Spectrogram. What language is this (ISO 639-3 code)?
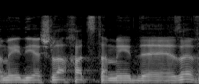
heb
